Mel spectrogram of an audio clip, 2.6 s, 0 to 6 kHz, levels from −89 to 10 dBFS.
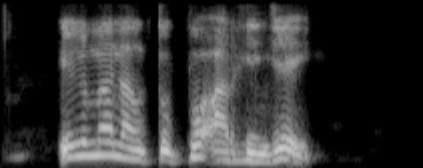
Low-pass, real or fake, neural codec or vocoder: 5.4 kHz; fake; codec, 32 kHz, 1.9 kbps, SNAC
